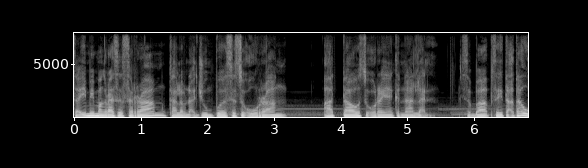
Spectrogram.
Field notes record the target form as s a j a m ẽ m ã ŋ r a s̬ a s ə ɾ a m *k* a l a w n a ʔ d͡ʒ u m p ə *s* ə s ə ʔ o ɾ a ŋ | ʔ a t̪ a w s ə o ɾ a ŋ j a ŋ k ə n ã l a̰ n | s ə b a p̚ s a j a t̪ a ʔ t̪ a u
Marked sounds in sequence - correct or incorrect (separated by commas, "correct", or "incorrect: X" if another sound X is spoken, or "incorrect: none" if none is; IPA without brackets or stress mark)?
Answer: correct, correct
